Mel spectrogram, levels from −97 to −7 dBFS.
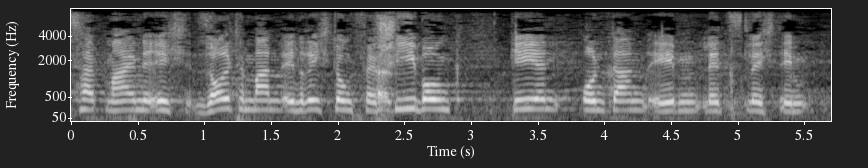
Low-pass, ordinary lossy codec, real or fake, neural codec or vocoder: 7.2 kHz; none; fake; codec, 16 kHz, 16 kbps, FreqCodec, larger model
